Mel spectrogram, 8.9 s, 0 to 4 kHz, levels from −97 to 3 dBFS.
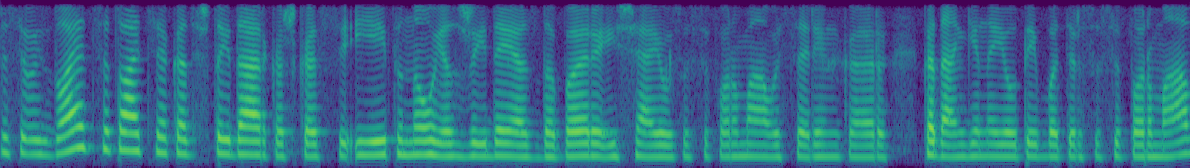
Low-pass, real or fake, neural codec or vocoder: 3.6 kHz; real; none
